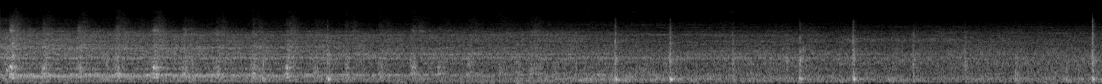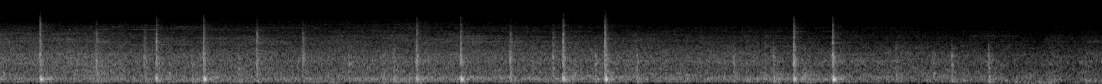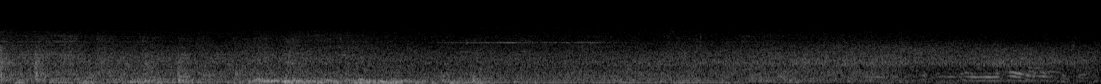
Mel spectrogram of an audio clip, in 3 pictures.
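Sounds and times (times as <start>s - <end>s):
train wheels clicking over rail joints: 0.0s - 25.2s
train rumble: 0.0s - 33.0s.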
